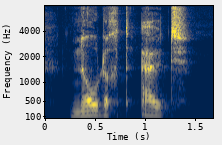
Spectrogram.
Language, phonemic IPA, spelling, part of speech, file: Dutch, /ˈnodəxt ˈœyt/, nodigt uit, verb, Nl-nodigt uit.ogg
- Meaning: inflection of uitnodigen: 1. second/third-person singular present indicative 2. plural imperative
